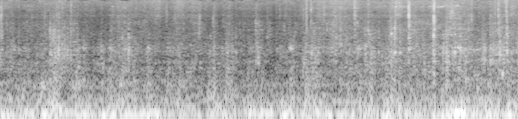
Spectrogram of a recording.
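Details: Fiat Strada on a road test for a suspension noise: only steady low road and engine rumble, with no rattle or knock from the rear. The earlier rattle came from the rear and the tailgate was suspected.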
